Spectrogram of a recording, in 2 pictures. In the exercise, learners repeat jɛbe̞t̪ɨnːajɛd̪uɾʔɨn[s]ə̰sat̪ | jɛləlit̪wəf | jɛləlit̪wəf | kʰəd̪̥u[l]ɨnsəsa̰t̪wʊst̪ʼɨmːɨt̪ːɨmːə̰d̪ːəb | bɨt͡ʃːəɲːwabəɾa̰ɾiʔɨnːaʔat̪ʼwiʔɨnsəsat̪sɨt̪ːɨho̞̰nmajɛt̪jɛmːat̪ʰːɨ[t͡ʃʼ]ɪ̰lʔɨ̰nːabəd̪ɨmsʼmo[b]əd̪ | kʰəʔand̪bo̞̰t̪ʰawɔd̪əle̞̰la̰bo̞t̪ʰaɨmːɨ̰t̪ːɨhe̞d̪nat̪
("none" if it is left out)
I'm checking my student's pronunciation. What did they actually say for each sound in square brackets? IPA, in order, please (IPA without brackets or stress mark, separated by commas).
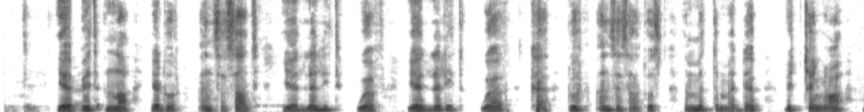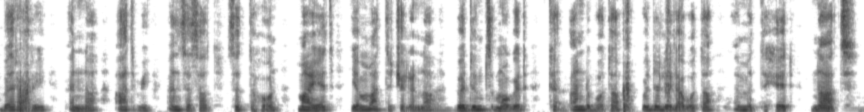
s, ɾ, t͡ʃ, ɡ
